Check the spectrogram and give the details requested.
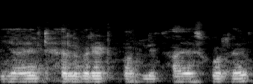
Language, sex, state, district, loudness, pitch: Hindi, male, Bihar, Muzaffarpur, -16 LUFS, 130 Hz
